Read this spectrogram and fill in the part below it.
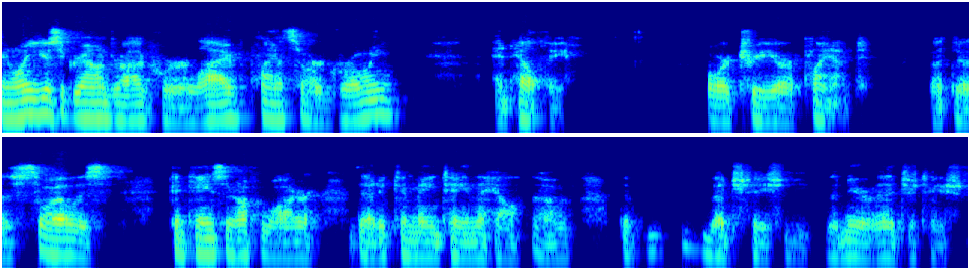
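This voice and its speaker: Somewhat breathy, a man keeps a moderate pace and fairly even intonation, with long, frequent pauses. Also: medium pitch for a man. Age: 70s. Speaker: earthing product developer. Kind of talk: webinar Q&A. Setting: online webinar. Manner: halting, many fillers and restarts.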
